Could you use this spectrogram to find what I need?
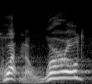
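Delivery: high squeaky bird voice, thrown off; a little bird yelps as its tree shakes; startled bird. Acted. Lumberjack hits the bird's tree, the bird squeaks in high alarm. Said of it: "And the bird's like".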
